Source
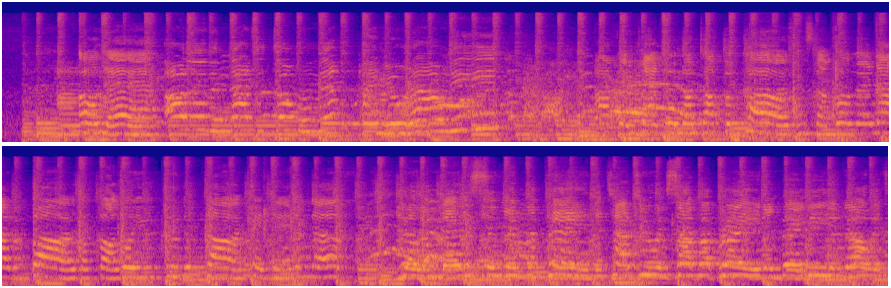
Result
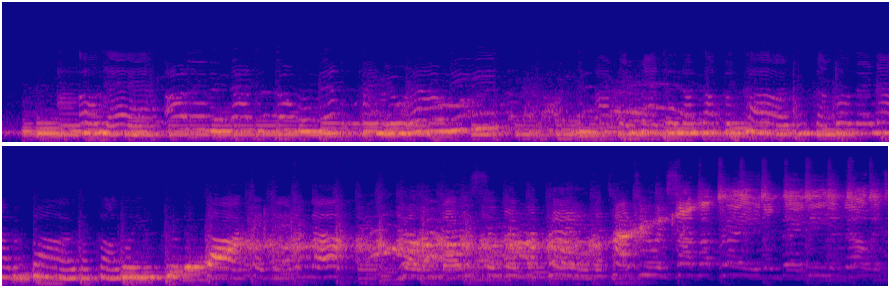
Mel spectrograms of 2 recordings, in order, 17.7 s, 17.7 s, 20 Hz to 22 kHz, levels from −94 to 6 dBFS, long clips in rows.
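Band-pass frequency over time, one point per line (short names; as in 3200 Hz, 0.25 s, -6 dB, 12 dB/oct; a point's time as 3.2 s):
band-pass, Q 8.8
10.46 s 300 Hz
11.23 s 1200 Hz
14.87 s 1200 Hz
16.05 s 5000 Hz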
